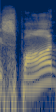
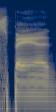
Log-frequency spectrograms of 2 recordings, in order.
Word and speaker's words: Spann: be spam or uh did they say spawn during the yeah Fowler kept saying spawn oh it's span yeah it's Gotta Be it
